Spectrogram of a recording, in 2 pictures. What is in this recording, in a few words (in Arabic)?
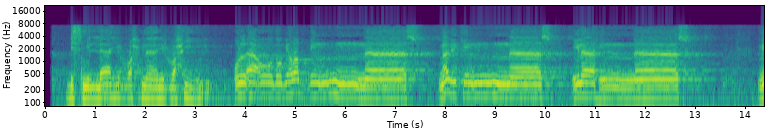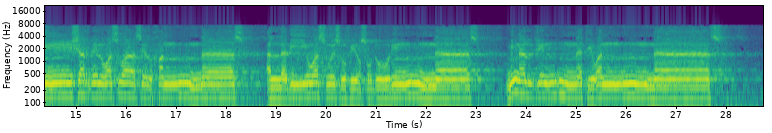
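الناس, تلاوة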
